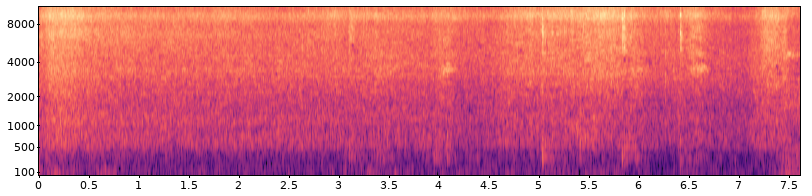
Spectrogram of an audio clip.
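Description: Dheki shak greens, salted after parboiling, cook slowly in a pan as their released water sizzles off, giving a steady, moderately loud hiss with faint stirring scrapes and no talk.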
